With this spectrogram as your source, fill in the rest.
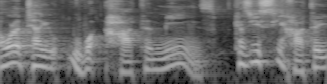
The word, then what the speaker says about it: Hatha: you about the product the correct pronunciation with your tongue kind of curled up so I want to tell you what hata means because you see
